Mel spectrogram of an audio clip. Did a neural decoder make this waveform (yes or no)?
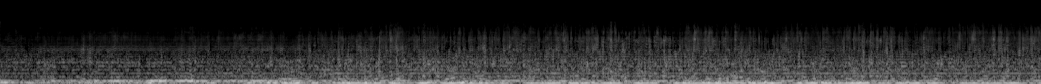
yes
